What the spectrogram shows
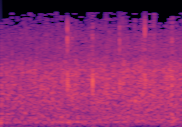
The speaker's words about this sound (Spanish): Agradezcan, lo han hecho bien. Ese aplauso tiene que ser más grande.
